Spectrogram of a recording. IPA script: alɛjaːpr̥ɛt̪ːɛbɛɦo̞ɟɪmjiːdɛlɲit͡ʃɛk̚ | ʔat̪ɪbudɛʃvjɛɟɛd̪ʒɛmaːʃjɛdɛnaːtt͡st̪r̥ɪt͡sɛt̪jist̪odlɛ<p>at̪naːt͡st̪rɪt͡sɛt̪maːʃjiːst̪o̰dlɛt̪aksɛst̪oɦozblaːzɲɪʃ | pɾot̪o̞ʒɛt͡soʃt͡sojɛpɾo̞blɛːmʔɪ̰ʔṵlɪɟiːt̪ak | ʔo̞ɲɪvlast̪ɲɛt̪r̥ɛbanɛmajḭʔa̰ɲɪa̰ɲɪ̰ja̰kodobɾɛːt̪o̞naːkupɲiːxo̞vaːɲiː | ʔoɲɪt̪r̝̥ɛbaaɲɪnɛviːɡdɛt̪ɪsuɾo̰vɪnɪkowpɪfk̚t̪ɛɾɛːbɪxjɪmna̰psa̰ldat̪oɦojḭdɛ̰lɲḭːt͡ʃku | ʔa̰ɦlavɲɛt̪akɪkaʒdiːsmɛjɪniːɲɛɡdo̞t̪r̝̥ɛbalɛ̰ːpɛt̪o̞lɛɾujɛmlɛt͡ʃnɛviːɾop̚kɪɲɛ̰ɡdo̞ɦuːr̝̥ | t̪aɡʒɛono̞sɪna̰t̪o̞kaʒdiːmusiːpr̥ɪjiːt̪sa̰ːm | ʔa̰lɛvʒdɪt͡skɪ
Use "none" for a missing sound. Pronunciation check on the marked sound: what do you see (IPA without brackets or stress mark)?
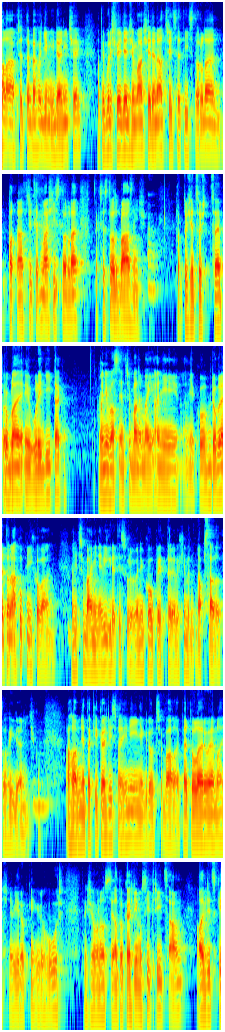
p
